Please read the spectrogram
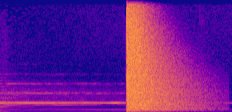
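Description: Quiet held music notes, then about a second in a single handgun shot goes off, the loudest sound here, its echo dying away over about a second.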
